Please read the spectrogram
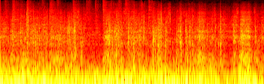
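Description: Wind buffeting a helmet- or chest-mounted camera microphone during a fast downhill mountain-bike descent, with the bike's tyres crunching over gravel and rocks and the frame and chain rattling in quick clicks and knocks.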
